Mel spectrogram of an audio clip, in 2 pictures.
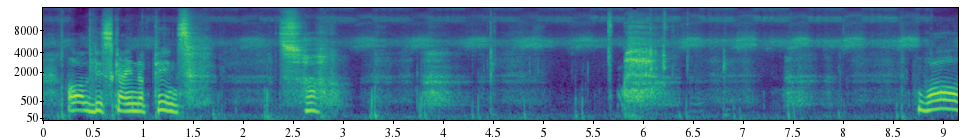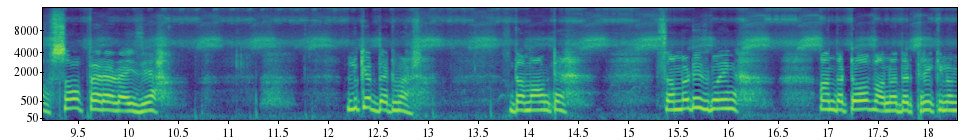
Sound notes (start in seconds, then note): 3.8 deep Breathing; 3.8 walking boots Sound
